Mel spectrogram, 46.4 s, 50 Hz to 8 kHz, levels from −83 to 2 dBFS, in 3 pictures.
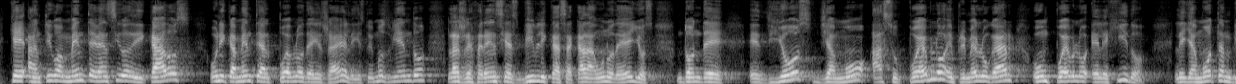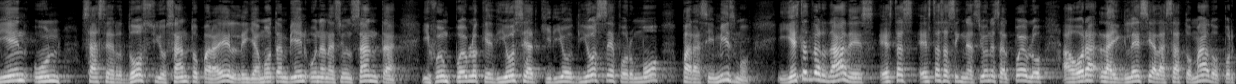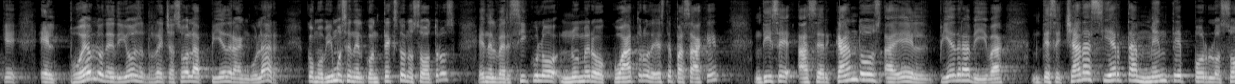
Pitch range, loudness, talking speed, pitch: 140-175 Hz, -18 LUFS, 140 wpm, 155 Hz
